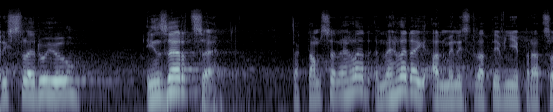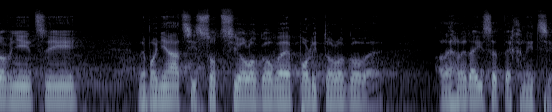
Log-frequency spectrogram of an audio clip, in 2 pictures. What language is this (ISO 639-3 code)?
ces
